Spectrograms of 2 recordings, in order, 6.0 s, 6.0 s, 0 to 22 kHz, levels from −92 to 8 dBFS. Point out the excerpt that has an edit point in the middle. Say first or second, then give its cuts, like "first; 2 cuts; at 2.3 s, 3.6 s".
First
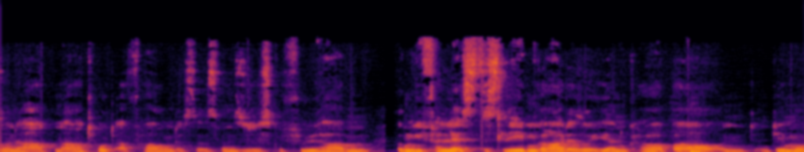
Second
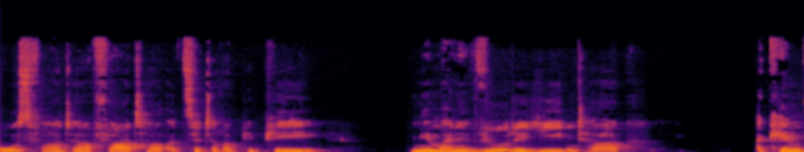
first; 1 cut; at 2.9 s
